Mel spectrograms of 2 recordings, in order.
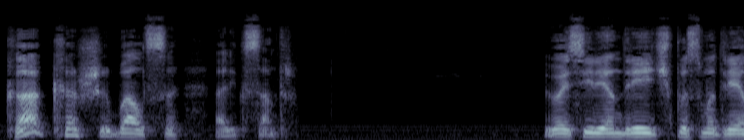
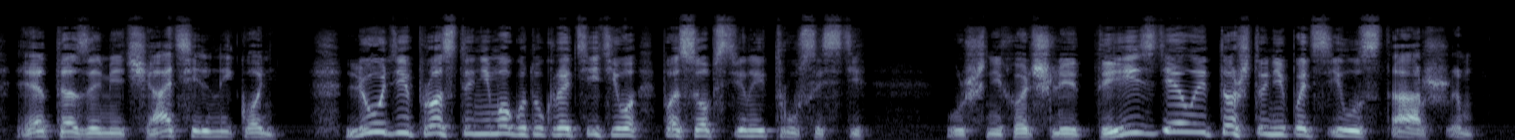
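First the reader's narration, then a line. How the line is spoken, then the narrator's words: Exclaiming. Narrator (Russian): воскликнул отец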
